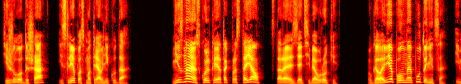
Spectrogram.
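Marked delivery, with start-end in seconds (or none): none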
